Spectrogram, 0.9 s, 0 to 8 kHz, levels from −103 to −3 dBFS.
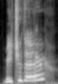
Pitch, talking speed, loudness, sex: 370 Hz, 205 wpm, -13 LUFS, female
